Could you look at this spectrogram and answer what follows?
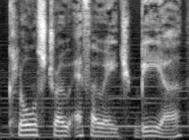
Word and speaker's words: claustrophobia: Many of them developed what we would now call severe anxiety or claustrophobia, pronounced klaw-stro-foh-bee-uh, or what their parents simply called nerves.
